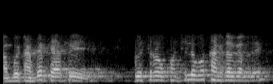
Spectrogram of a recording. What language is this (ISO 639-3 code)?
brx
